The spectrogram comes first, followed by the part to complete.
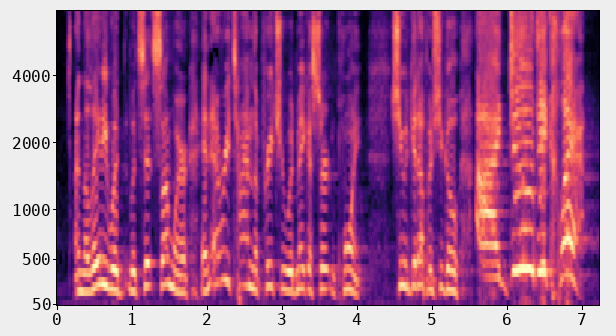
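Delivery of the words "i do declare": very loud, shrill, very high exclamation. Retelling a lady calling out whenever the preacher made a point: called out really loud. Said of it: "like that, really loud".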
